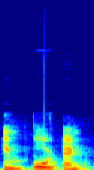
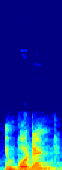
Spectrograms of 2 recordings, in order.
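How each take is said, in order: First: "इंपॉर्टेंट" as im, por, tant with gaps; split into syllables. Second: Said in the usual way. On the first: Shown as a demonstration. Teacher counting three syllables in important, one by one. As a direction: break "इंपॉर्टेंट" into three pieces. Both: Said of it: "three syllable".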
